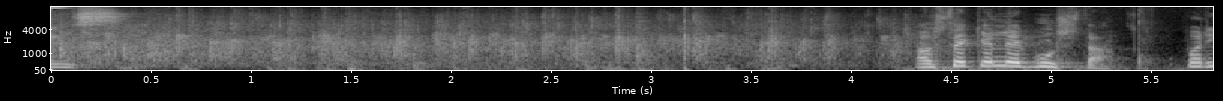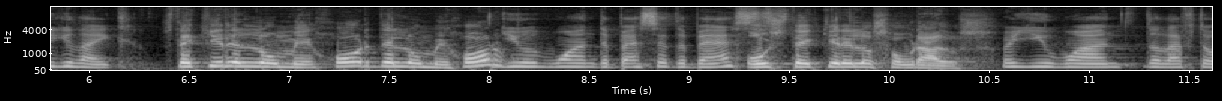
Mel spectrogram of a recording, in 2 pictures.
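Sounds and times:
speech: 0.0 - 0.6, 4.3 - 11.6
audience clapping: 0.0 - 4.8.

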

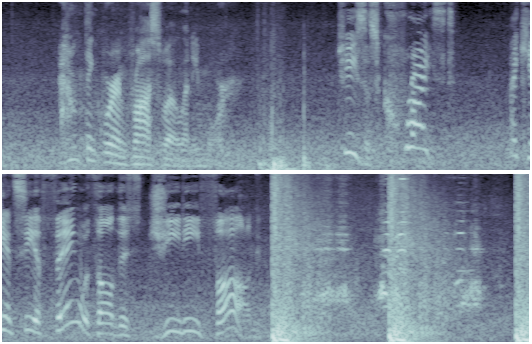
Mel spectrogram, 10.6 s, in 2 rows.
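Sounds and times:
faint hum: 0.0 - 10.5
speech: 0.8 - 2.8, 3.4 - 8.9
gunshots: 8.0 - 10.5.

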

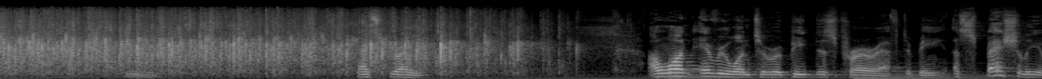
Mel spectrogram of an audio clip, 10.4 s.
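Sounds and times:
audience applause: 0.0 - 5.9
speech: 3.6 - 4.4, 6.5 - 10.4.

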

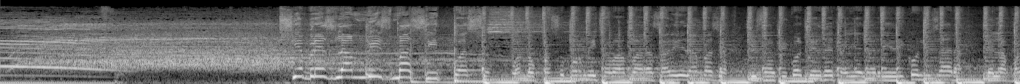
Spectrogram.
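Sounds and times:
Mexican grito yell: 0.0 - 4.8
speech: 2.9 - 10.1.

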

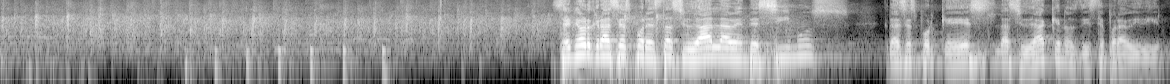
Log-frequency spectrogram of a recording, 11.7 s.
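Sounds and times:
applause: 0.0 - 7.1
speech: 5.6 - 11.7.

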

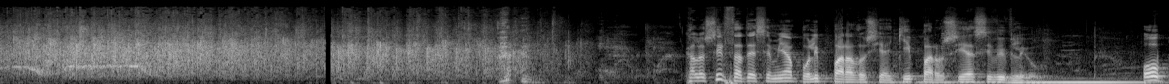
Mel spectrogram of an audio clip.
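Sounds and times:
warm audience applause: 0.0 - 6.5
speech: 6.9 - 10.6, 11.4 - 11.6.

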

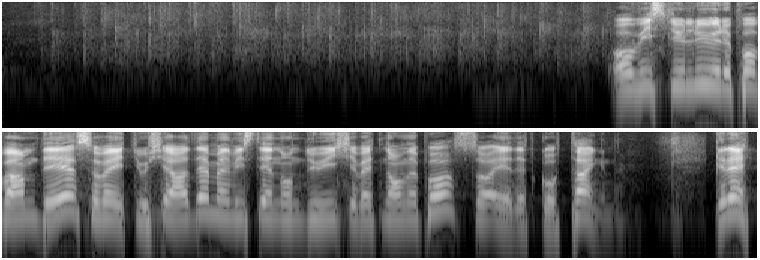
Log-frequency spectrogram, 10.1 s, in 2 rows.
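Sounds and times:
audience applause welcoming newcomers: 0.0 - 4.4
speech: 4.1 - 9.2, 9.8 - 10.0.

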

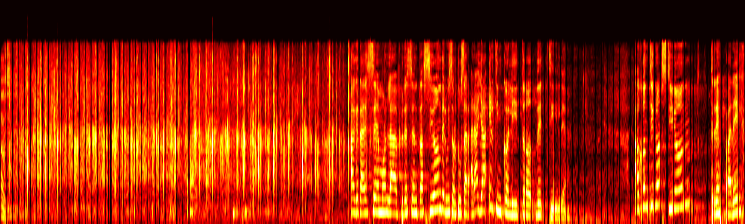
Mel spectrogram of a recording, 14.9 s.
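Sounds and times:
audience applause: 0.0 - 8.2
speech: 7.0 - 11.5, 13.0 - 14.8.

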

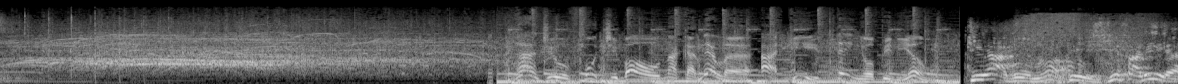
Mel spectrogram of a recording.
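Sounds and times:
crowd applauding: 0.0 - 5.5
shrill whistles: 0.6 - 4.8
speech: 4.9 - 11.7.

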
